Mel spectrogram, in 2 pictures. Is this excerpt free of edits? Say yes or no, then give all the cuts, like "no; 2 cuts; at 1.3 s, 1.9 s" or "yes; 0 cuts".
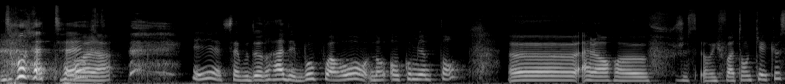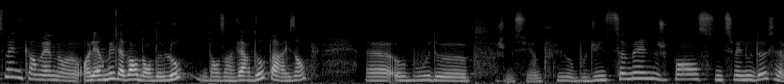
yes; 0 cuts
